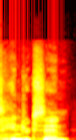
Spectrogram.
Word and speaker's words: Henriksen: When we were watching Lance Henriksen, I said, Lance Henriksen. That's what I just fucking said. You had a D in there.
